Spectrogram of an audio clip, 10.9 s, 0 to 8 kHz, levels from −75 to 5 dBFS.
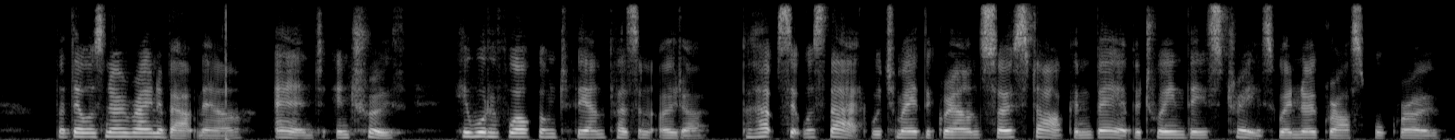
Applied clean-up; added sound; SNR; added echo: neural diffusion model UNIVERSE++.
